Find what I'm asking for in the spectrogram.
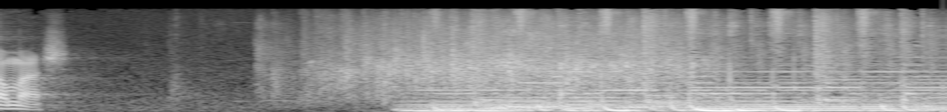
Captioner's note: applause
